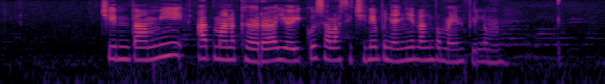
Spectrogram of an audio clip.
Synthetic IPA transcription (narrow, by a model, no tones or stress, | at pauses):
t͡ʃint̪amiʔat̪̚manəɡ̥a̤ɾajoikusalahsid̥ʒ̥i̤nepəɲaɲilanpəmaɪnfiləm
